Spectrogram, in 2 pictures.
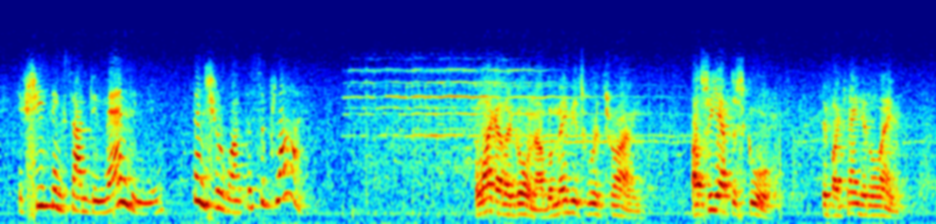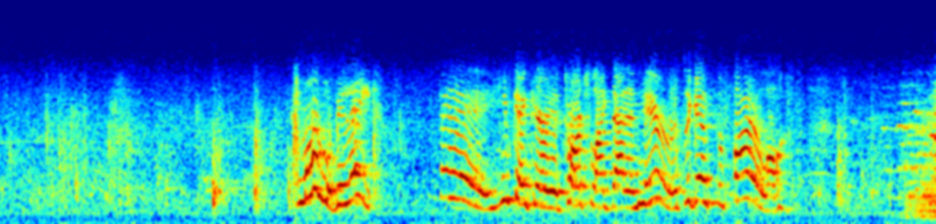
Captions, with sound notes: If she thinks I'm demanding you, then she'll want the supply. [School bell rings] Well I gotta go now but maybe its worth trying. I'll see you after school. If I can't get Elaine. Come on! We'll be late! Hey, you can't carry a torch like that in here, it's against the firewall.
